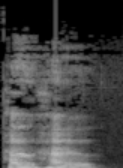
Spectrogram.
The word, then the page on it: ho ho: British English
